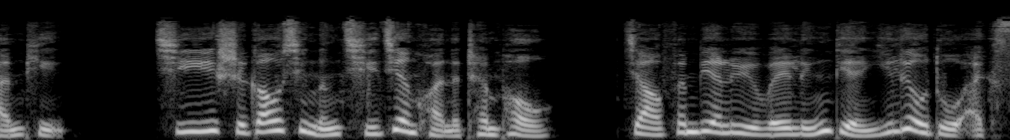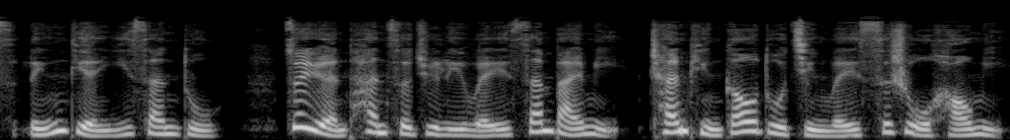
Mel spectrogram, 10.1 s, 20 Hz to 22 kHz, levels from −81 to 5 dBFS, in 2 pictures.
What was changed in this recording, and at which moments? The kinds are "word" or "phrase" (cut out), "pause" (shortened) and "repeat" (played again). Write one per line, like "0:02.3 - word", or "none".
0:08.2 - pause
